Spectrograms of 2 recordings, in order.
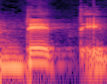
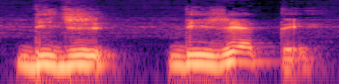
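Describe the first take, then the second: First: The first vowel is a plain e sound. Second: The first vowel is an ije glide sound. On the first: This is the Ekavian dialect form. "Esa es la pronunciación de Ekavski" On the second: This is the Ijekavian dialect form. "es la pronunciación Ijekavski"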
